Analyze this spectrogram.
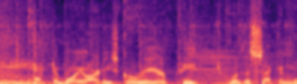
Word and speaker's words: Boyardee: of his name and he wanted to make sure that when he arrived that everyone would pronounce it properly so when he won the can he put it Bo Y - AR - EEE Hector boy Artie's career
